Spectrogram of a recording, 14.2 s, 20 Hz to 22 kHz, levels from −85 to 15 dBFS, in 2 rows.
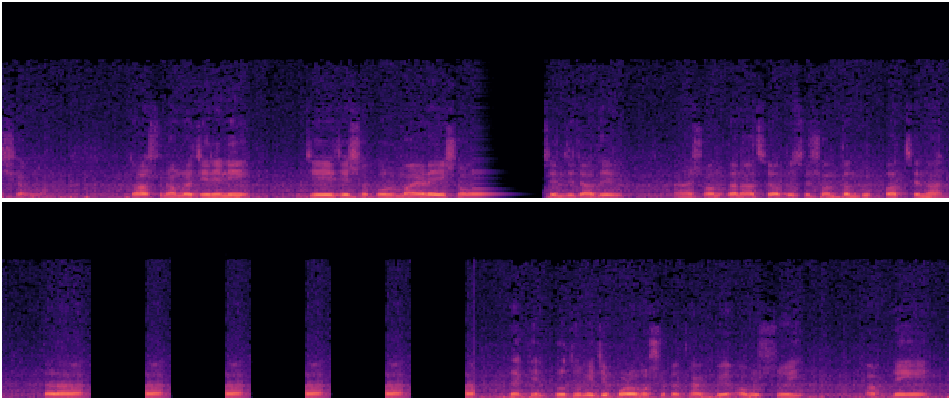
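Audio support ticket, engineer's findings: Long network dropout, 3.53–4.08 s. Concealment buzz fades into about 160 ms of silence; roughly 400 ms of audio never arrives. Likely a network gap at the receiver. The last sound is extended, then playback resumes further on without the lost section.

Jitter buffer speed-up, 5.99–7.43 s. Playback runs at 108% speed at unchanged pitch and sounds hurried. Receiver trims pitch-period-sized slices repeatedly to shed excess buffered delay, about a tenth of a second in total.

Stutter with silent gaps, 7.76–10.63 s. A 179 ms fragment repeats 4 times at a steady 600 ms period, with about 421 ms of digital silence between repeats. Likely a player or stream stall: each retry replays the last fragment, then underruns. Intervening audio is lost.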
